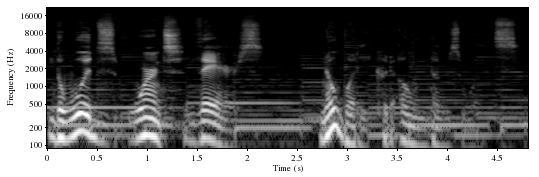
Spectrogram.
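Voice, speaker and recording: A man's voice: mid-range voice, animated, slow pace. Brief: male narrator for a fantasy novella, mid-range voice, scripted storytelling over faint music.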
